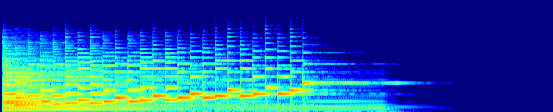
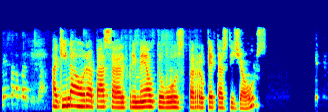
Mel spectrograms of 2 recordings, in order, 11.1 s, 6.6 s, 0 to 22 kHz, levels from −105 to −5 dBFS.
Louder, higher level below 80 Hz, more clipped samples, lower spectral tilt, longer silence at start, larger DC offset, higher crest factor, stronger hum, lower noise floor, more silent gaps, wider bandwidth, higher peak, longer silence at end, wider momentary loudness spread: second, -33 LUFS vs -14 LUFS; second, -70 dBFS vs -56 dBFS; neither; first, -8 dB/octave vs -5.5 dB/octave; about the same, 0.05 s vs 0.05 s; neither; about the same, 16 dB vs 14 dB; neither; first, under -90 dBFS vs -44 dBFS; second, none vs 5.79-6.29 s; about the same, 8 kHz vs 8 kHz; second, -20 dBFS vs -2 dBFS; first, 3.4 s vs 0.2 s; second, 8 LU vs 20 LU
